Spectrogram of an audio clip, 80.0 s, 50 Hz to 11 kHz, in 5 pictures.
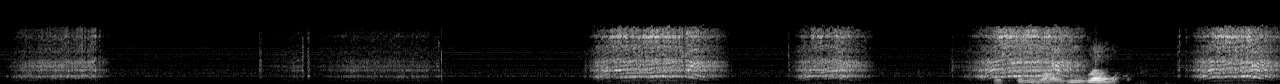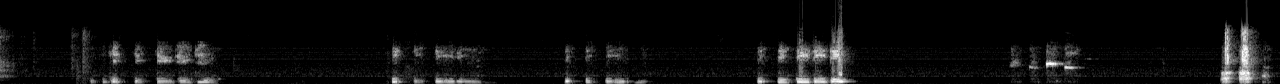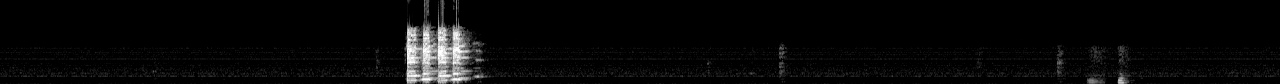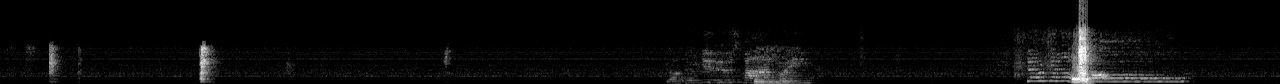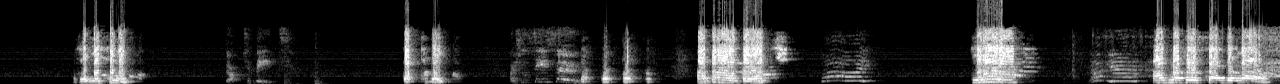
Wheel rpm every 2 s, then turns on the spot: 30, 0, 20, 30, 50, 20, 60, 50, 0, 0, 0, 0, 0, 0, 0, 0, 0, 0, 0, 0, 0, 0, 0, 0, 0, 0, 0, 0, 0, 0, 0, 0, 0, 0, 0, 0, 0, 0, 10, 50.
4-6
